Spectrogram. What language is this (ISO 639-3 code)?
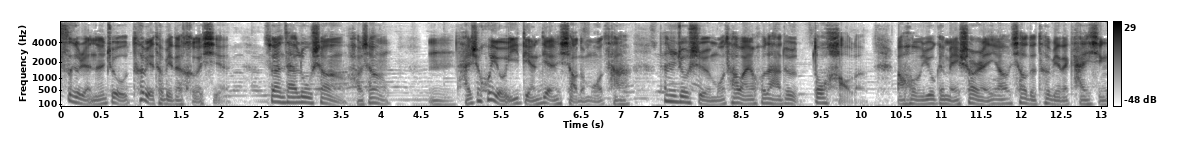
zho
